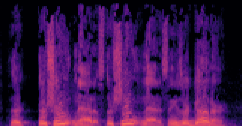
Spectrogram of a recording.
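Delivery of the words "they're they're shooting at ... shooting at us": put-on hickish southern country accent, swooping pitch. Retelling what their gunner said, in a southern hickish kind of voice. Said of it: "he said it in a southern kind of, you know, kind of hickish kind of voice".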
